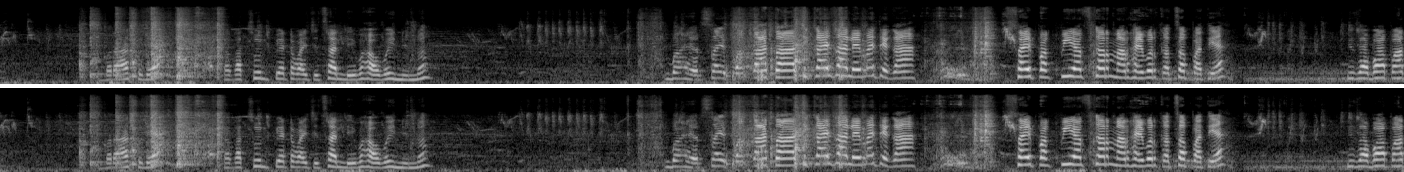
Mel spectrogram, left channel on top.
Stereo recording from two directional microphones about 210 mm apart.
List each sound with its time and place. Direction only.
0.8 s a sound: 25° left (ahead or behind)
1.2 s speech: centre (ahead or behind)
6.7 s speech: 5° left (ahead or behind)
9.7 s dishes: 5° right (ahead or behind)
10.2 s a woman's voice: centre (ahead or behind)
11.8 s a woman's voice: 25° right (ahead or behind)
13.6 s a woman's voice: 10° right (ahead or behind)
